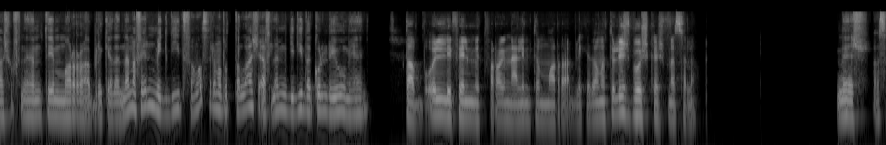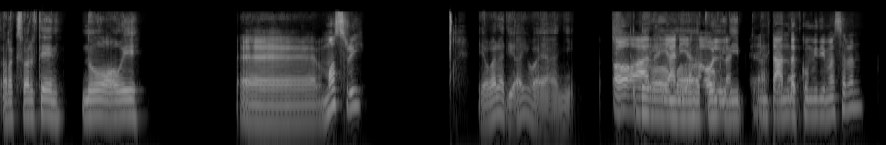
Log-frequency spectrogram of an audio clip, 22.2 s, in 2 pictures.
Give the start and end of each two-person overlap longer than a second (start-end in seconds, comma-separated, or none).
19.0-21.1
